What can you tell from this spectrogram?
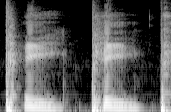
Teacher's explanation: when you say p p p that's a sudden burst of air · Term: plosives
